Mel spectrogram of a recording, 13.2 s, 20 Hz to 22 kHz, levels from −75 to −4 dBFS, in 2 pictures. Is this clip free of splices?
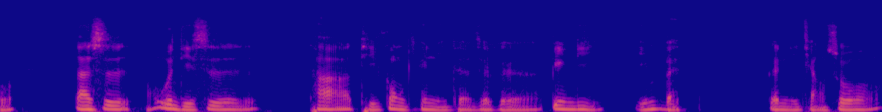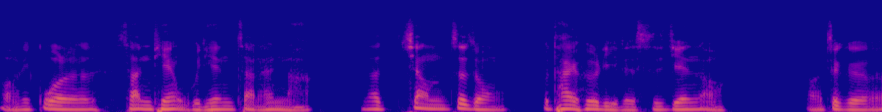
no; 2 cuts; at 1.1 s, 9.3 s

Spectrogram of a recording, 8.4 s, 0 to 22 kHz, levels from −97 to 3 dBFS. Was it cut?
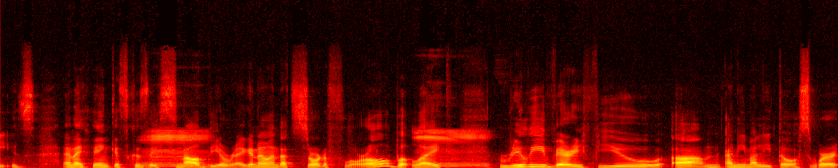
no; 0 cuts

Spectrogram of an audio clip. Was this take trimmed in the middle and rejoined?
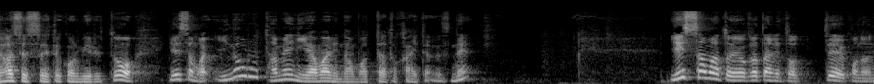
no; 0 cuts

